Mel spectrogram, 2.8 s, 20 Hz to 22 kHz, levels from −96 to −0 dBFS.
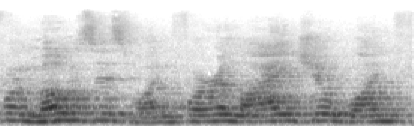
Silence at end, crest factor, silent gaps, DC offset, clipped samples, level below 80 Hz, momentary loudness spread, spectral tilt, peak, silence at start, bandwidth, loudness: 0 s; 16 dB; none; under 0.1%; under 0.1%; -82 dBFS; 9 LU; -8 dB/octave; -12 dBFS; 0 s; 13.5 kHz; -29 LUFS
